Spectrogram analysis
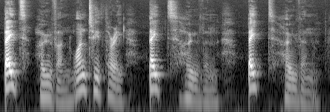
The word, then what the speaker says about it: Beethoven: look at his name Beethoven one two three Beethoven Beethoven now the stress is on the first syllable Beethoven has Beethoven three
